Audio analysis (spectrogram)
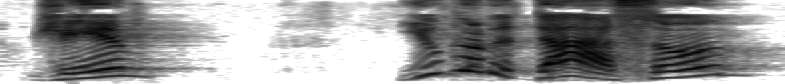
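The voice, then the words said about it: Put-on Southern US accent. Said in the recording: “he go in his you know, southern accent, and I'll try my southern accent for the nation here”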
